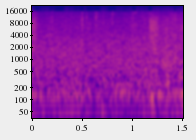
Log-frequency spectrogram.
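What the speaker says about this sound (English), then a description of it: "because of the noise of the rain and the storm, we can't actually hear zombies creeping up on us" Steady heavy rain from a storm in the video game 7 Days to Die, a dense, even hiss with a low rumble underneath, loud and continuous with no voices.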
